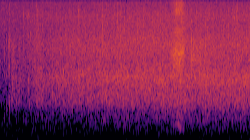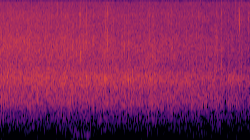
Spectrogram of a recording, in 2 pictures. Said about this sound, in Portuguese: Enquanto eu tomo água, me refaço, dá um aplauso para Jesus.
